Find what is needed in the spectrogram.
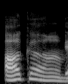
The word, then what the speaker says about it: Uggams: Uggams. – It is. Uggams. Oh my gosh. Okay. – Leslie Uggams.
